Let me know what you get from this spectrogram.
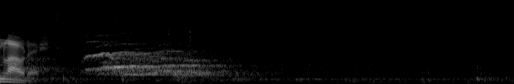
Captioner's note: audience cheers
